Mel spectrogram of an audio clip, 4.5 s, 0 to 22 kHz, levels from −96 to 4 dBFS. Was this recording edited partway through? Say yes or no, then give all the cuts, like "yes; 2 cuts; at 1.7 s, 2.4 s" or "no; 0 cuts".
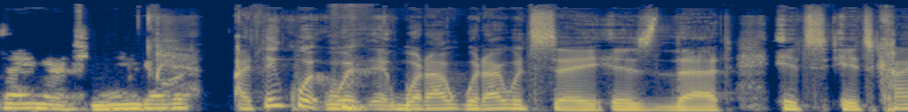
no; 0 cuts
